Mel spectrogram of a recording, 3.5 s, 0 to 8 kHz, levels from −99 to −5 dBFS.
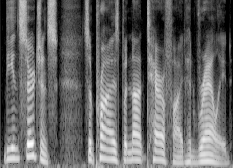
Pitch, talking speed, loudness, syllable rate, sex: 140 Hz, 135 wpm, -18 LUFS, 5.0 syllables/s, male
